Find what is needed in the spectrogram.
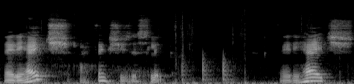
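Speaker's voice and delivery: ordinary delivery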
